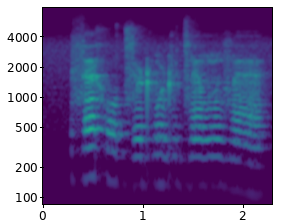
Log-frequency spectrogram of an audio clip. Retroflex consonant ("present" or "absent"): present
